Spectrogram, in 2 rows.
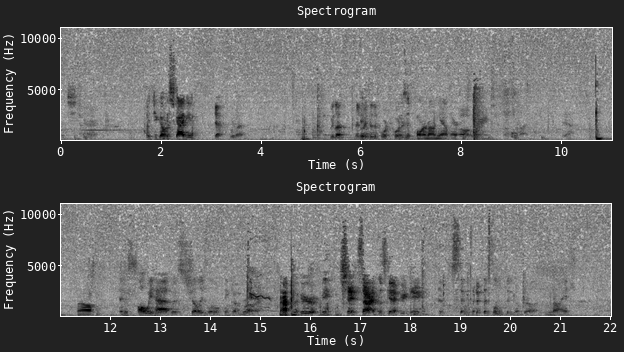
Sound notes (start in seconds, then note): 18.5 laughs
